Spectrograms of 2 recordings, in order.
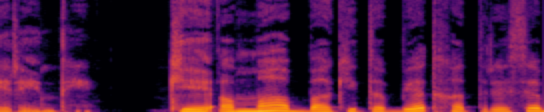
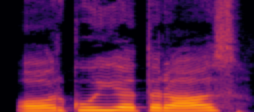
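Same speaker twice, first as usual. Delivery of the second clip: higher-pitched, restrained roar of a question; lion-like roar; 5 semitones higher than usual. A narrator's reading. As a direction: challenge him like a stern father. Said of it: "شیر کی طرح دھاڑ کے پوچھا". (شیر جیسی ہلکی دھاڑ)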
